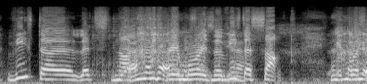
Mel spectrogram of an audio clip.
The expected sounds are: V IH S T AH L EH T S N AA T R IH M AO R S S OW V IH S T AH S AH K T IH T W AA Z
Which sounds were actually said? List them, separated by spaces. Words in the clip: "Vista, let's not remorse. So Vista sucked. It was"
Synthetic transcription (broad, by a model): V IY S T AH L EH T S N AA T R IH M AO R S S OW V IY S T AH S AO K IH T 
